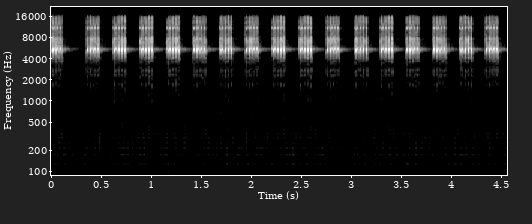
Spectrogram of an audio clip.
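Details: Night-time cricket chirps captured live with no loops: a steady series of bright, high-pitched buzzy pulses, roughly four or five per second, after a brief silent gap at the start.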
